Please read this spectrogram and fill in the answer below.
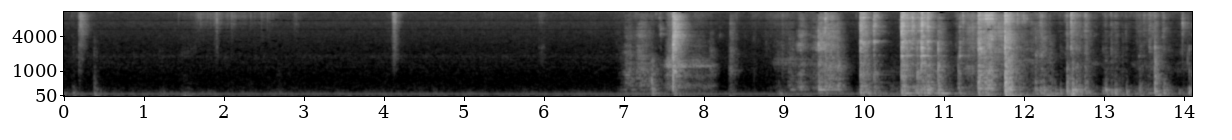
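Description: A faint steady low hum with a few small clicks while a wire joint is soldered. From about seven seconds in, a busy run of clicks, metallic clinks and rustling as the soldering iron is put down and the wires are handled.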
